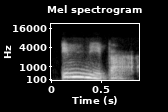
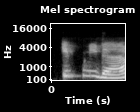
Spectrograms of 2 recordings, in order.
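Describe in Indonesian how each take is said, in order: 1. Konsonan sebelum 'nida' adalah bunyi M. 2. Konsonan sebelum 'nida' adalah bunyi B. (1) "melainkan Imnita" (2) "bacanya bukan Ibnida"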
